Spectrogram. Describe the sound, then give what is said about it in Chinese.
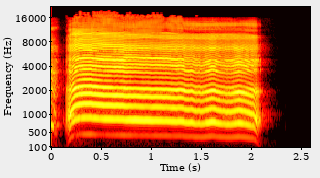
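A kitten cries in one long, drawn-out wail, high and steady in pitch with a bright, tonal quality, loud and alone, ending abruptly after about two seconds. “天天回头一看，是小猫妙妙哭了。”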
